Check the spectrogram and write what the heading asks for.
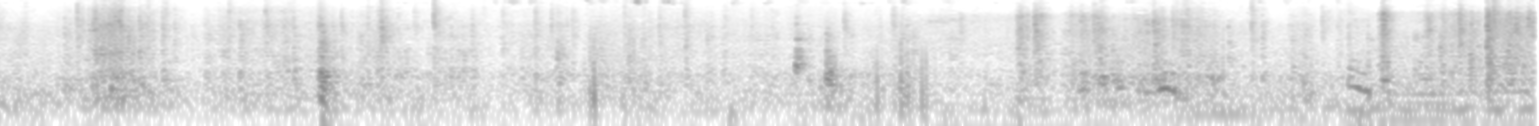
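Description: Quiet room with scattered faint clicks and rustles of children handling wrapped gift boxes, and a few brief soft vocal sounds.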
